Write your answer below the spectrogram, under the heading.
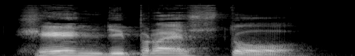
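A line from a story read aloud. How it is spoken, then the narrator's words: Shouting. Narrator (Italian): gridava Barbablù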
